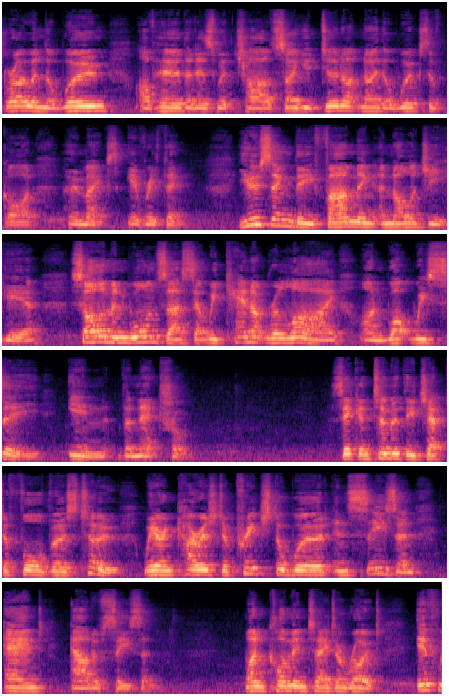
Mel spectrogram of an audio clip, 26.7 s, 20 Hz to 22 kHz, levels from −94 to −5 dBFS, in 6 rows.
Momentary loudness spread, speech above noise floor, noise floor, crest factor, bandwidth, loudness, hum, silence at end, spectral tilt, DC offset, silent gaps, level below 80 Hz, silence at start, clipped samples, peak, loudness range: 13 LU; 32 dB; -54 dBFS; 18 dB; 16 kHz; -22 LUFS; none; 0 s; -4.5 dB/octave; under 0.1%; none; -62 dBFS; 0 s; under 0.1%; -4 dBFS; 6 LU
